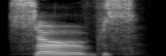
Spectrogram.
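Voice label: "serves", US English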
